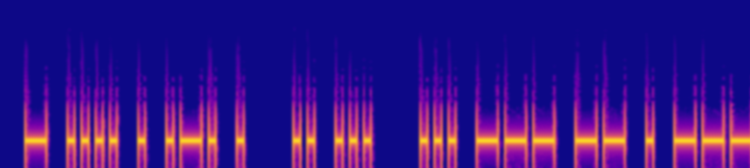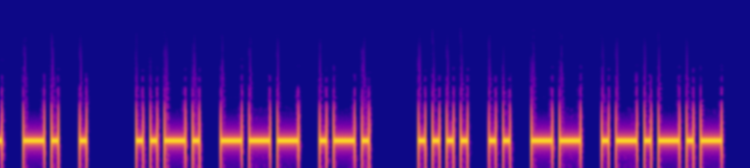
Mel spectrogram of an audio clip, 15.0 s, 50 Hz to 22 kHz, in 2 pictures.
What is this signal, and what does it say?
Morse code, heard as a keyed tone, about 17 wpm, 700 Hz. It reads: THERE IS SOMEONE FOR HIM.
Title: Sentences from Top 600 Words 17wpm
